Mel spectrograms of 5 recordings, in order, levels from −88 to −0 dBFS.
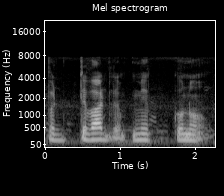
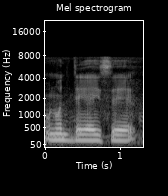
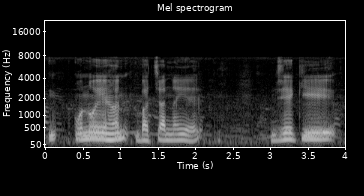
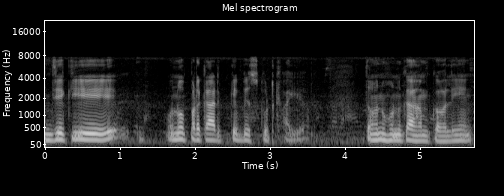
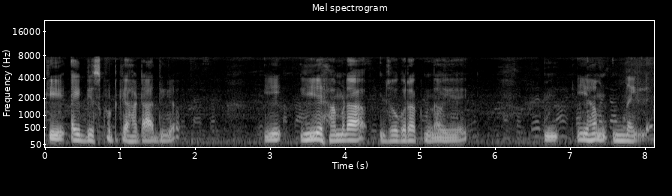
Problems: none marked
